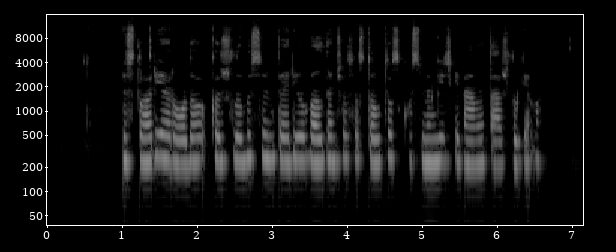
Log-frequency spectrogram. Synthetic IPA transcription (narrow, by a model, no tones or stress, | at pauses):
ɪst̪ɔɾʲɪjɛɾoːd̪oːkɐt̪ʒlˠʊɡʊsʲuːɪmʲpʲɛɾʲɪjuːʋɐlˠd̪ɐnʲt͡ʃʲoːsʲoːst̪ɒʊt̪oːskɔʊsʲmʲɪŋɡɐɪɪʒʲɡʲiːʋʲæːnoːt̪ɑːʒlˠʊɡʲɪmɑ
